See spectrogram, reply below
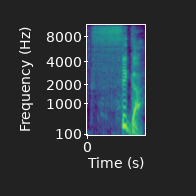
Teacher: Figure changes to figure. The y comes out.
